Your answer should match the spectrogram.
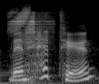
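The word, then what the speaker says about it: Manhattan: 그게 바로 이렇게 발음해야 돼요. 맨해튼.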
